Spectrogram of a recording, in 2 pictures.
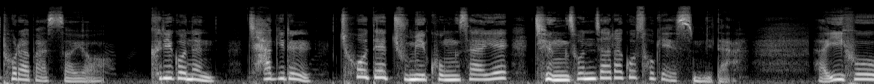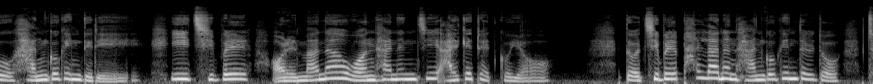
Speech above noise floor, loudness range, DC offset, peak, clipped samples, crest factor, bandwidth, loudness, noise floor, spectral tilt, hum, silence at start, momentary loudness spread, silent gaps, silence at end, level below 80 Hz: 29 dB; 4 LU; under 0.1%; 0 dBFS; under 0.1%; 14 dB; 15 kHz; -14 LUFS; -43 dBFS; -5.5 dB/octave; none; 0.05 s; 13 LU; none; 0 s; -42 dBFS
